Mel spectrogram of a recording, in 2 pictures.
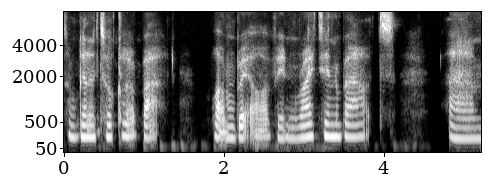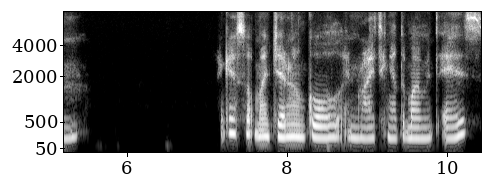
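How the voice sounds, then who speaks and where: Soft-spoken, the speaker moves at a moderate pace with long, frequent pauses. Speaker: poet and storyteller. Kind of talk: casual chat. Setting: at home.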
